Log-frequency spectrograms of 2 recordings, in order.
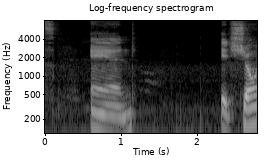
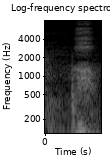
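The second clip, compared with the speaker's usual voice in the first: shocked gasp; 9 dB louder than usual. Real, not acted. Shocked at daily flossing.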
